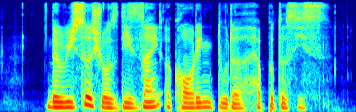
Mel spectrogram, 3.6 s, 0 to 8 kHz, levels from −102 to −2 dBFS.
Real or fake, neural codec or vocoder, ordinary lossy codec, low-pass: real; none; none; 7.2 kHz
